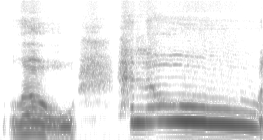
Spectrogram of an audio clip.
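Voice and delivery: ordinary delivery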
